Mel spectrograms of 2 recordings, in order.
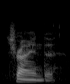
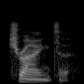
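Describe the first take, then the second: First: The word 'to' begins with a soft D sound. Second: The word 'to' begins with a T sound. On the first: "one other way that we might do this um, is to use a D" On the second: "we're going to use the schwa here"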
